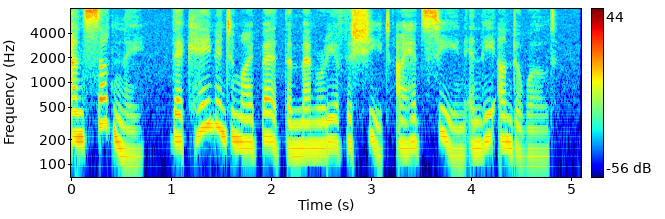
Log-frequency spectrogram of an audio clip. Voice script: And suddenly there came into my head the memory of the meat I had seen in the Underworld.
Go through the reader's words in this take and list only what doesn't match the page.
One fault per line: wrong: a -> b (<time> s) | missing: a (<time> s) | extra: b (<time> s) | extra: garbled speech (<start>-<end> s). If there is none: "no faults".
wrong: head -> bed (1.8 s)
wrong: meat -> sheet (2.8 s)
